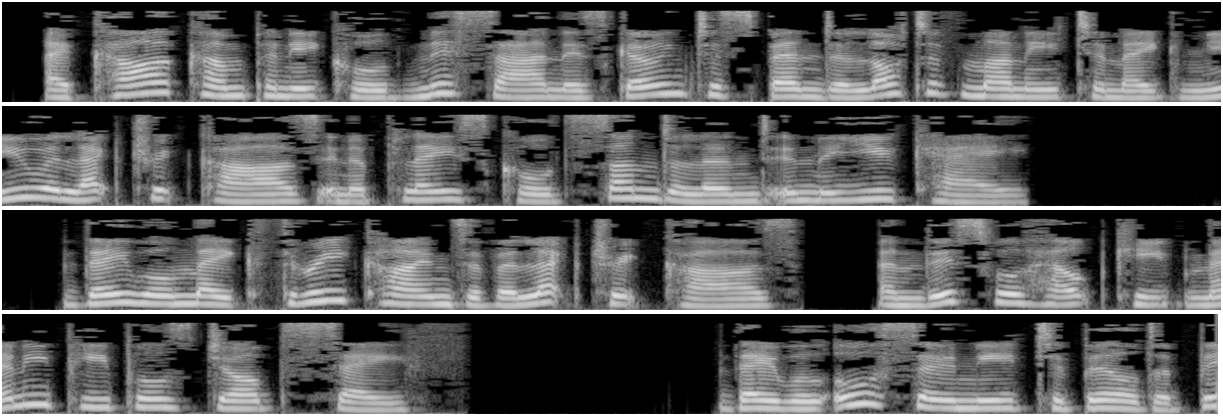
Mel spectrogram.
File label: English Beginner NORMAL Reading; Nissan makes new electric cars in UK; English Newsroom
